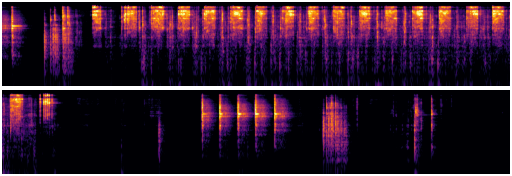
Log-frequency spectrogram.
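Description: A ratchet wrench clicks rapidly as it turns.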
